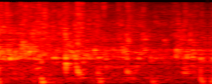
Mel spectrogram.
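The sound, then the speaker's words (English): Water pours steadily into a pot, a continuous rushing splash with brief bubbly gurgles breaking through, lasting a couple of seconds with no talking. “And I'm just going to add water.”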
